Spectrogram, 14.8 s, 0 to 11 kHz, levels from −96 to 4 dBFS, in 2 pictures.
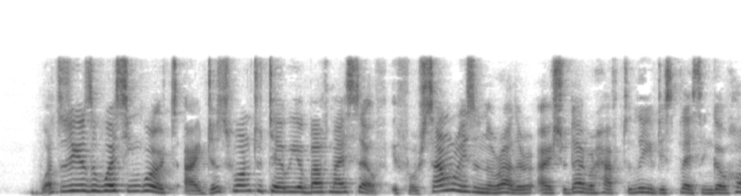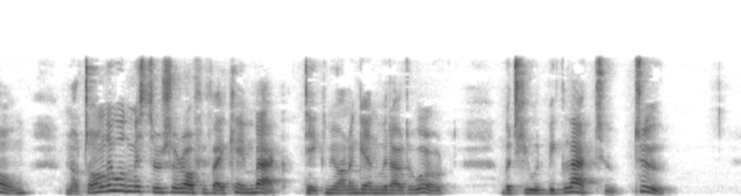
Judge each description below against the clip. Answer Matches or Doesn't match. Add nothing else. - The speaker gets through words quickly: Matches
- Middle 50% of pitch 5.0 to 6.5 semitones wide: Matches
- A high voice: Matches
